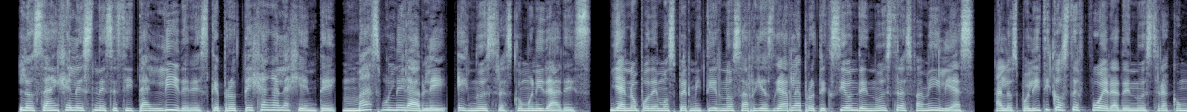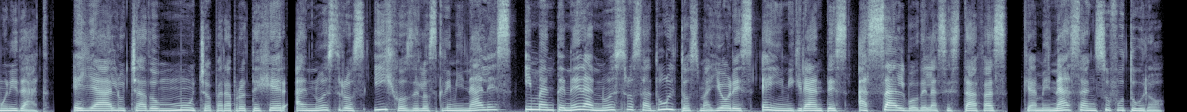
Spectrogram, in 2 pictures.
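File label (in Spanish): aviso político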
